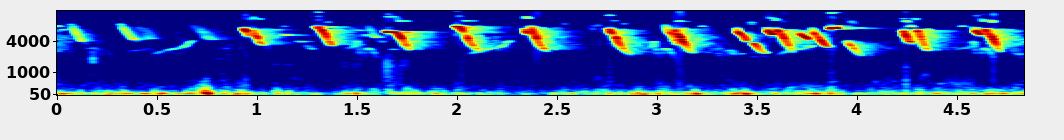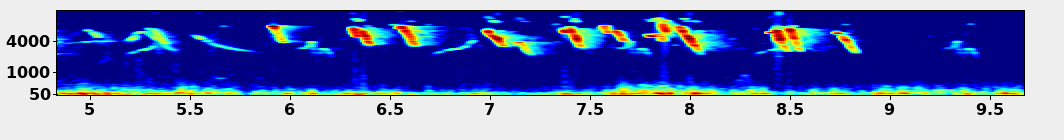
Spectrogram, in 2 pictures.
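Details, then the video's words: Many saffron finches together keep up a steady stream of piercing, down-slurred chips, several per second and often stacked. The noise hardly lets up across nearly ten seconds, over a faint low background rumble. "Canário da terra junto fazendo barulho"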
